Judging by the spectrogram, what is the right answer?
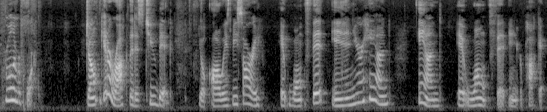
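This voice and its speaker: Reading a picture book to her class a little slowly, a kindergarten teacher uses a mid-range voice, leans expressively on key words, and chats with the children in asides along the way.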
